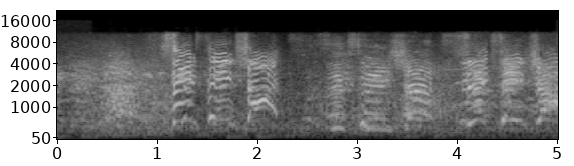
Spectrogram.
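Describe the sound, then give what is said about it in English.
A crowd of hundreds of protesters in the streets of Chicago chants after the court-ordered release of a police squad car dash cam video, many voices shouting short repeated phrases in a steady rhythm over a constant murmur of crowd noise, loud and energetic throughout. “Hundreds of protesters took to the streets of Chicago after the court-ordered release of a squad car dash cam video taken a year ago.”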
